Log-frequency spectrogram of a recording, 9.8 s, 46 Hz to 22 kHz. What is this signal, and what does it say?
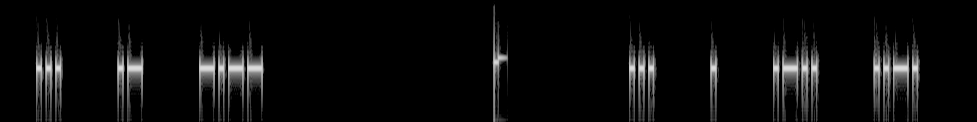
Morse code, heard as a keyed tone, about 25 wpm, spaced as for 12 wpm, 700 Hz. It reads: SAY SELF
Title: 4x Character Spacing - Top 500 Words - 25wpm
